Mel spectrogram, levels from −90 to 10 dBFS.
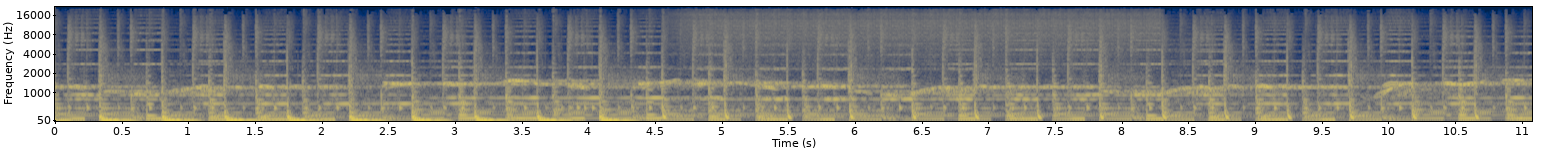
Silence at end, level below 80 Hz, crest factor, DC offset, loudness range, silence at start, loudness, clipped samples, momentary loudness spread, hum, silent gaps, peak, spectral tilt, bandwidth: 0 s; -14 dBFS; 12 dB; under 0.1%; 3 LU; 0 s; -13 LUFS; under 0.1%; 4 LU; none; none; 0 dBFS; -5 dB/octave; over 20 kHz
